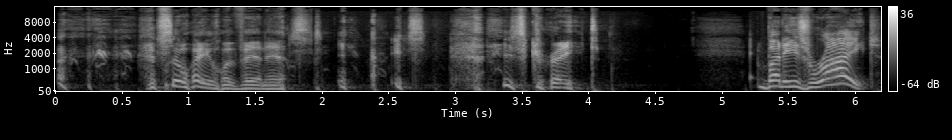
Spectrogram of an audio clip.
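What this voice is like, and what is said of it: Usual voice. Nothing is said of it.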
